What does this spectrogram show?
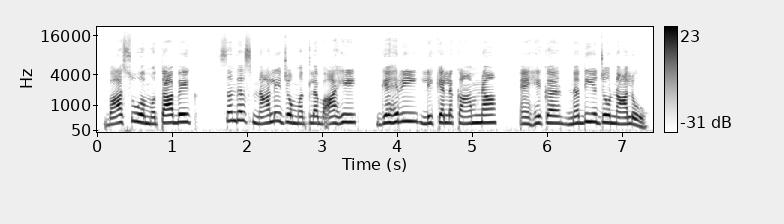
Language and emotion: Sindhi, neutral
